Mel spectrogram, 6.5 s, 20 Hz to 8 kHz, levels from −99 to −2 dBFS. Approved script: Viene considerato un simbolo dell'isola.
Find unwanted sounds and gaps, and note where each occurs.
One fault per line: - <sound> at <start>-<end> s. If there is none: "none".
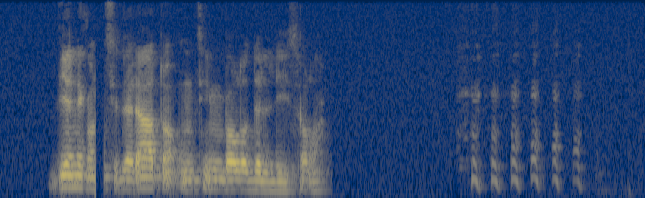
- dropout at 1.0-1.0 s
- laugh at 4.6-5.9 s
